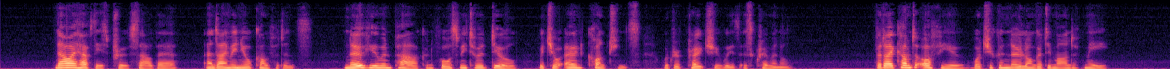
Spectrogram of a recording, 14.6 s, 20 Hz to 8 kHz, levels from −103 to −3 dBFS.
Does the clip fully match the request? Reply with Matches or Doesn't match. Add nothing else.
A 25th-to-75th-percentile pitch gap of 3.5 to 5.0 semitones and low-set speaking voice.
Doesn't match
